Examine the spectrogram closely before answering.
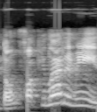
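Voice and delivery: high-pitched mock accusation; retold accusation. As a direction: pitch it up, imitating an angry demand. Retold threat in a confrontation.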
